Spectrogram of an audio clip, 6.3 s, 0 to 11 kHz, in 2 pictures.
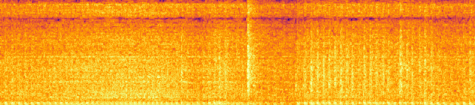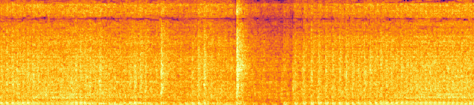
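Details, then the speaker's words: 1999 Suzuki DR350SE on a new AGM battery at warm idle: a steady, even single-cylinder thump with no misses or stray clatter; running well, charging at 13.3–13.4 V at idle. "It sure is running good, man. Don't it?"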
